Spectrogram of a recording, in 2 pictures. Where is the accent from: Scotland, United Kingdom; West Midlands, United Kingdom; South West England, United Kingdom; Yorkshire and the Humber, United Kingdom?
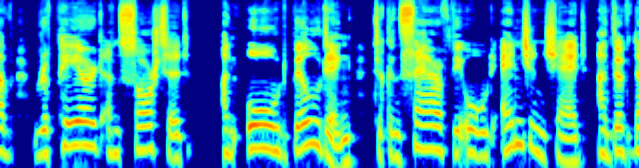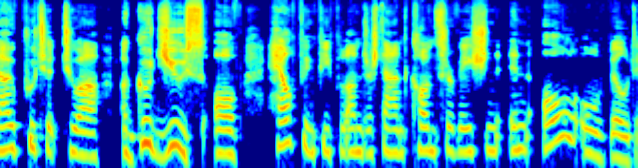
Scotland, United Kingdom; Stirling; When I grew up in Stirling, that part of Stirling, that particular loop of the Forth, was very much under the control of the Ministry of Defence.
